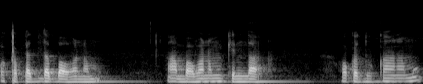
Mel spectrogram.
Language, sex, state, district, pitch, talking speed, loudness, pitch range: Telugu, male, Andhra Pradesh, Krishna, 130 Hz, 115 wpm, -19 LUFS, 125-140 Hz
